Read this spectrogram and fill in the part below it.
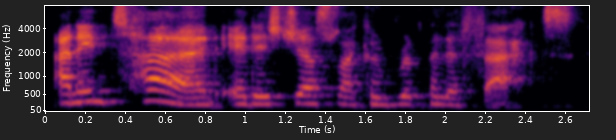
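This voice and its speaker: A woman's voice: mid-range voice, normal speed, sharp tone. A woman from South Africa whose first language is Afrikaans, speaking English with a South African accent as a business coach guest in an earnest, casual interview chat.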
